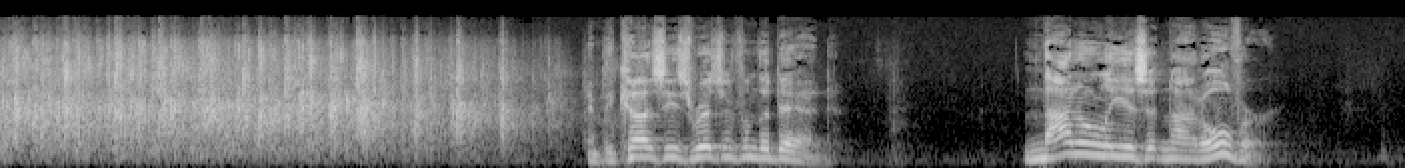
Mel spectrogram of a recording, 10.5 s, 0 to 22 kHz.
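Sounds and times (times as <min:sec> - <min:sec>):
audience applauding: 0:00.0 - 0:04.4
speech: 0:04.4 - 0:06.3, 0:07.7 - 0:09.6.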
